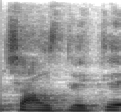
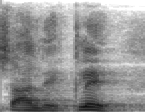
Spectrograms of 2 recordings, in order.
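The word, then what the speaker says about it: Charles Leclerc: They call him Charles Leair and his name is Charle Clair.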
